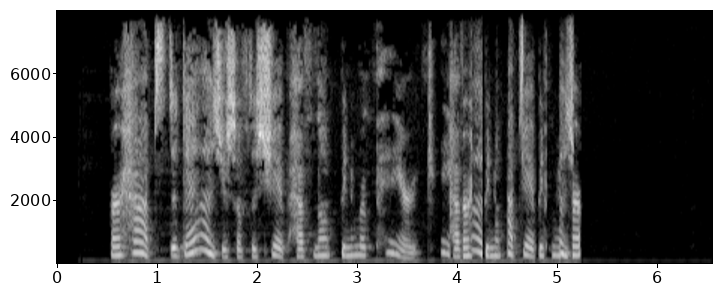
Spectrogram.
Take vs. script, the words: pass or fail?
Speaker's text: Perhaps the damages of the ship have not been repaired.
fail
